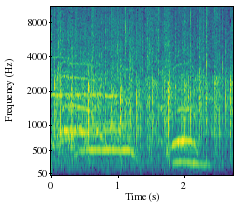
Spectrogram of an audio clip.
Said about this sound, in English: We're going to do an applause-o-meter. If you think it should make it in, applause.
